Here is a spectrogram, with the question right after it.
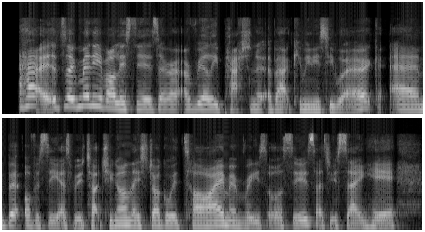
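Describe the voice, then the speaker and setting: Someone with a British accent speaks at a very fast pace, with hardly any pauses. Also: woman, fairly low pitch for a woman, ordinary pitch variation. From UK. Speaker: podcast host. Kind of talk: interview.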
